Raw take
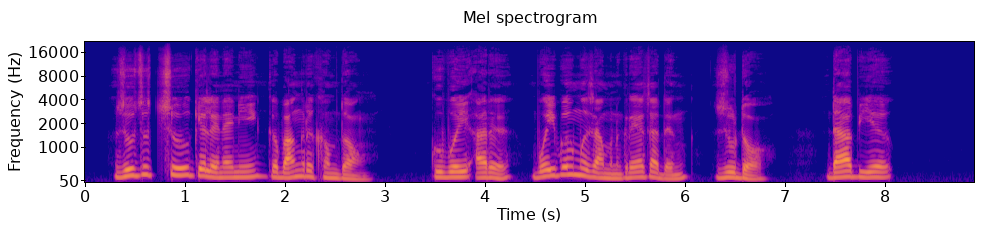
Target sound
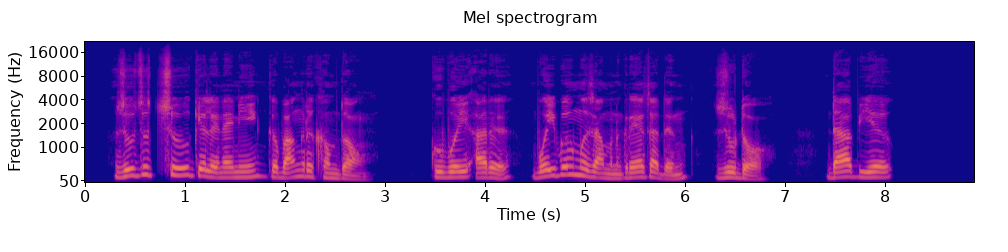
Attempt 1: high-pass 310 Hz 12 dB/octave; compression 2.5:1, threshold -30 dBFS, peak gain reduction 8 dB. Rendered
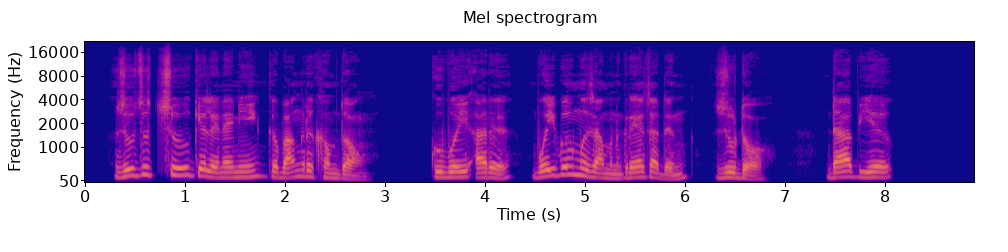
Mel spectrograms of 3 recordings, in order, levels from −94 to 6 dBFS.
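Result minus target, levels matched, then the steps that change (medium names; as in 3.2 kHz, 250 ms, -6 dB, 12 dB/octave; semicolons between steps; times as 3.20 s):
8 kHz band +3.0 dB
add after high-pass: treble shelf 8.5 kHz -7.5 dB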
